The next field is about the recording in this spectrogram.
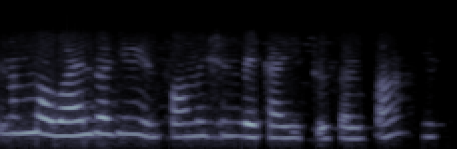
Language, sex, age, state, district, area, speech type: Kannada, female, 18-30, Karnataka, Belgaum, rural, conversation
